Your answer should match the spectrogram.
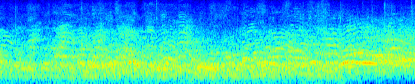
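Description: Boxing crowd shouting and calling out, many voices overlapping at once, getting a little louder about five seconds in.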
